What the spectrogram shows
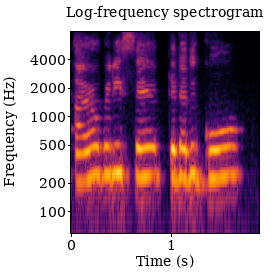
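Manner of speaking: put-on high-pitched, slow, drawling Irish accent. Imitating Cho Chang saying she already chose someone: imitating Cho Chang's Irish accent. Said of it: "That's just how she sounded".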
